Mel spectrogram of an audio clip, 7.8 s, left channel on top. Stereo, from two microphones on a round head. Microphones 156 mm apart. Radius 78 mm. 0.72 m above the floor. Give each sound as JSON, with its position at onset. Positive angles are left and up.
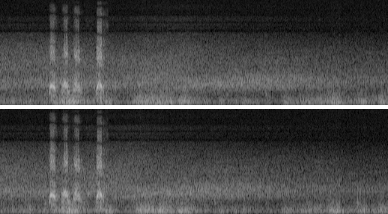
{"t": 1.0, "sound": "a dog barking", "side_deg": -10}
